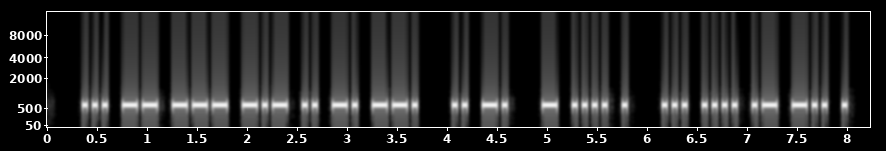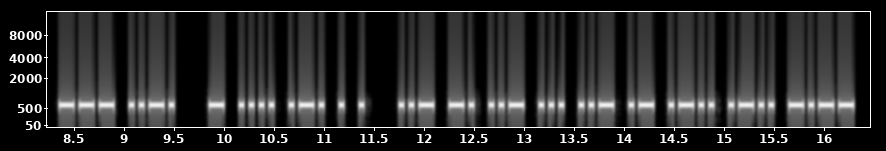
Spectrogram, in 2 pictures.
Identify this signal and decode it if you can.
Morse code, heard as a keyed tone, about 24 wpm, 600 Hz. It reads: SMOKING IN THE SHADE OF THREE UNUSUALLY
